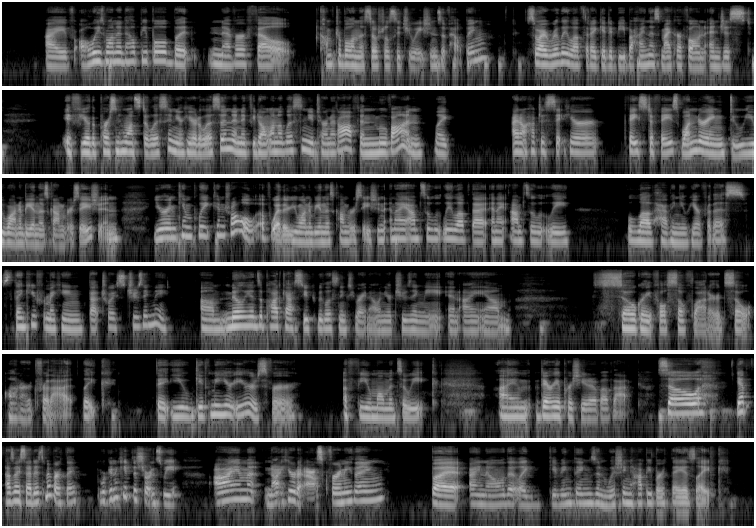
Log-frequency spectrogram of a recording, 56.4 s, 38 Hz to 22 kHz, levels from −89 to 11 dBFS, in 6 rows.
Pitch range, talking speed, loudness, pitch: 180-230 Hz, 200 wpm, -25 LUFS, 195 Hz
